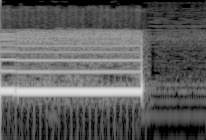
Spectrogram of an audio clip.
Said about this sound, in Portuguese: Tá cortando aí seu celular, rapaz, a ligação caiu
